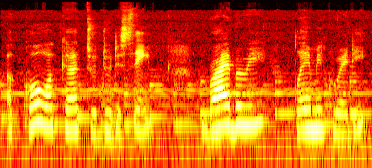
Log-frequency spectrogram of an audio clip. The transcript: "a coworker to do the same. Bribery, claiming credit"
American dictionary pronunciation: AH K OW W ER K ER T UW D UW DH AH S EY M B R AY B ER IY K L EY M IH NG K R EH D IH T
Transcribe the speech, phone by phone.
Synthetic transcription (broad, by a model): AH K OW W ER K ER T UW D UW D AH S EY M B R AY B ER IY K L EY M IH NG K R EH D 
